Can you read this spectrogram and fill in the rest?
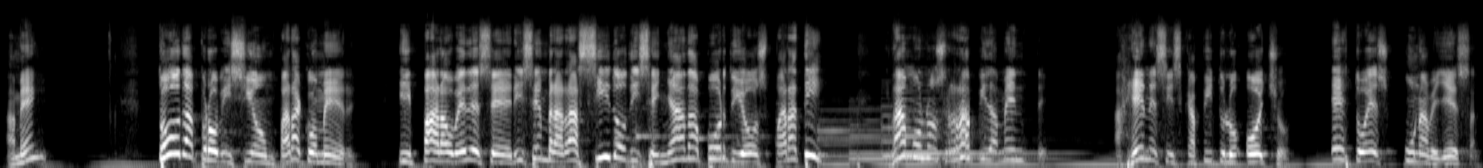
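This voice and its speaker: Lively Venezuelan pastor preaching. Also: male voice, sits high, unhurried, faint music behind. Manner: animated storytelling, acts out shouted quotes. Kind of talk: sermon. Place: church.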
